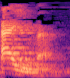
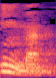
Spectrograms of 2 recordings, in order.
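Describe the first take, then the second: First: The word begins with an 'a' vowel. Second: The word begins with an 'i' vowel. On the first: This is the form built on the original word. "نسبت به اصلش میشه چی؟" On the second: This is the form built on the variant with a kasra. "نسبت به همین قبلش که میگه مکسور شده"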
